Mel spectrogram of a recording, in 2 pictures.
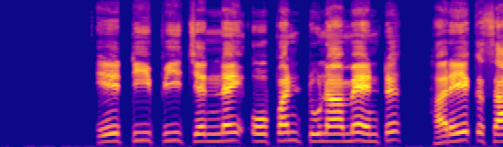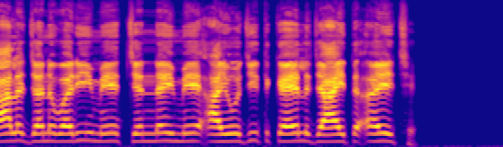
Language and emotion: Maithili, neutral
